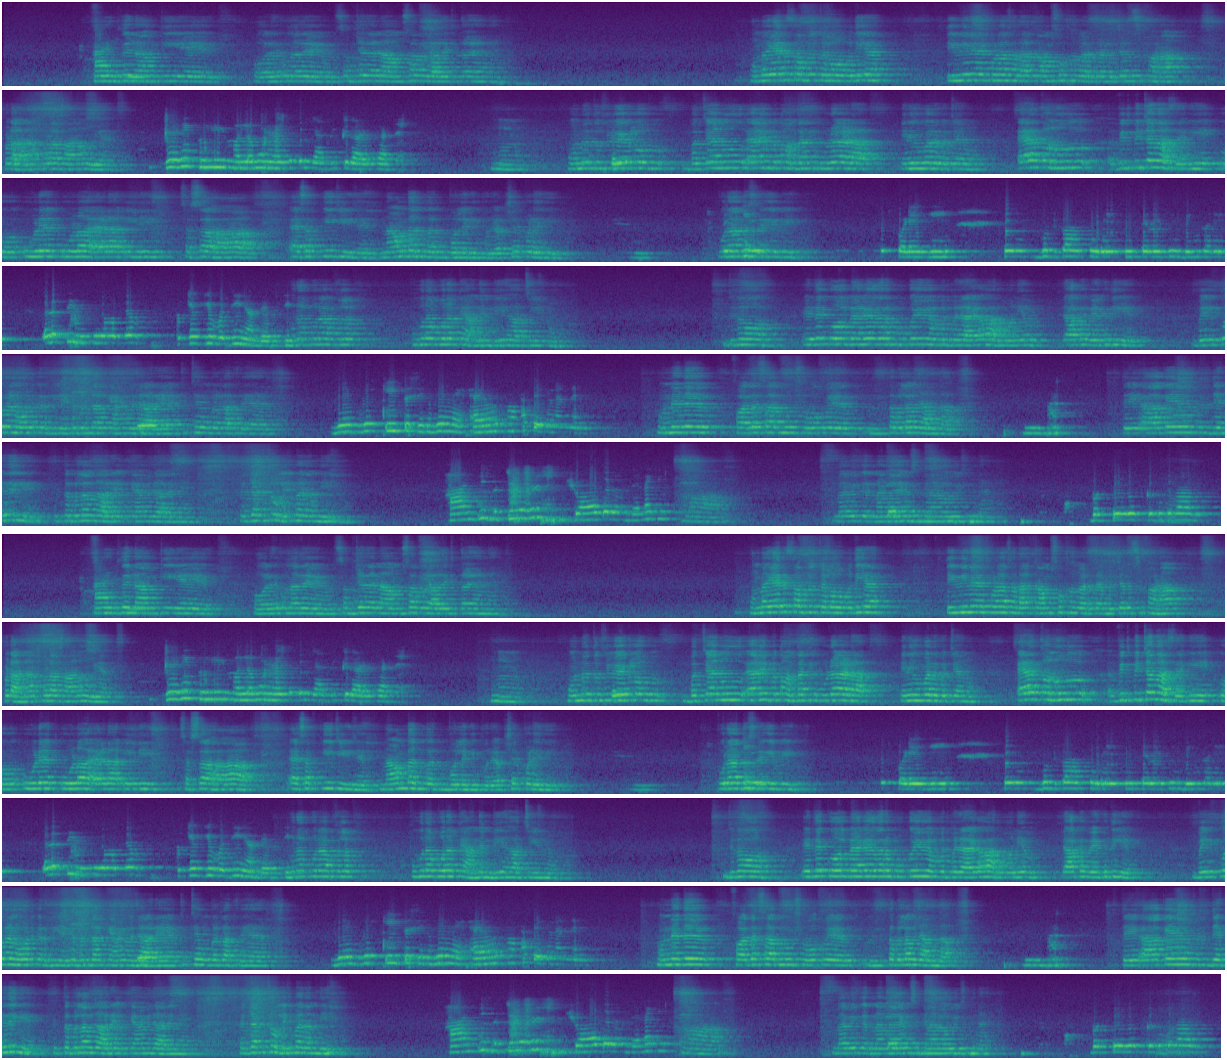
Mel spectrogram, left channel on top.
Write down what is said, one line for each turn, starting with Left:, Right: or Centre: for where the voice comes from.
Right: ਫਰੂਟ
Left: ਹਾਂਜੀ
Right: ਦੇ ਨਾਮ ਕੀ- ਤੇ ਹੋਰ ਉਹਨਾਂ ਦੇ, ਸਬਜ਼ਿਆਂ ਦੇ ਨਾਮ, ਸਭ ਯਾਦ ਕੀਤਾ ਹੋਇਆ ਓਨੇ
Left: <unintelligible>
Right: ਹੁਣ ਯਾਰ ਸਭ ਚਲੋ ਵਧੀਆ ਟੀ ਵੀ ਨੇ ਥੋੜ੍ਹਾ ਸਾਡਾ ਕੰਮ ਸੌਖਾ ਕਰਤਾ ਬੱਚਿਆਂ ਨੂੰ ਸਿਖਾਉਣਾ ਪੜ੍ਹਾਉਣਾ ਥੋੜ੍ਹਾ ਆਸਾਨ ਹੋ ਗਿਆ।
Left: ਫਰੇ ਤੁਸੀਂ ਮੱਲ ਮਨਿਆਜ ਪੰਜਾਬੀ ਚ ਗਾਏਗਾ।
Right: ਹਮ ਹੁਨ ਤੁਸੀ
Left: ਫਿਰ
Right: ਵੇਖ ਲਓ। ਬੱਚਿਆਂ ਨੂੰ ਇਹ ਨੀ ਪਤਾ ਹੁੰਦਾ ਕਿ ਉੜਾ ਆੜਾ ਇੰਨੀ ਉਮਰ ਦੇ ਬੱਚਿਆਂ ਨੂੰ ਇਹ ਤੁਹਾਨੂੰ ਵਿਦ ਪਿਕਚਰ ਦਸਦੇਗੀ ਕਿ ਉੜਾ ਐੜਾ ਈੜੀ। ਸ ਹ ਇਹ ਸਭ ਕੀ ਚੀਜ ਏ ਨਾਮ ਦ ਬੋਲੇਗੀ ਪੁਰੇ ਅਕਸ਼ਰ ਪੜੇਗੀ।
Left: <unintelligible>
Right: ਪੂਰਾ
Left: ਕਜ਼
Right: ਦੱਸੇਗੀ ਵੀ
Left: ਪੜੇਗੀ ਤੇ ਫੇਰ ਗੁਟਕਾ ਪੜੇਗੀ। ਪਹਿਲੇ ਰੀਡਿੰਗ ਕਰੇ ਮਤਲਬ ਧੀਰੇ ਧੀਰੇ ਅੱਗੇ ਅੱਗੇ ਵਧੀ ਜਾਂਦੇ ਬਚ
Right: ਪੂਰਾ ਪੂਰਾ ਮਤਲਬ ਪੂਰਾ ਪੂਰਾ ਧਿਆਨ ਦਿੰਦੀ ਏ ਹਰ ਚੀਜ਼ ਨੂੰ। ਜਦੋਂ ਇਹਦੇ ਕੋਲ ਬਹਿ ਗ ਅਗਰਰਾ ਕੋਈ ਵਜਾਏਗਾ ਹਾਰਮੋਨੀਅਮ ਤੇ ਆ ਕੇ ਵੇਖਦੀਏ। ਬਈ ਪੂਰਾ ਨੋਟ ਕਰਦੀ ਏ। ਕਿ ਬੰਦਾ ਕੈਵੇ ਵਜਾ
Left: ਤੇ
Right: ਰਿਹਾ ਹੈ ਕਿੱਥੇ ਉਂਗਲ ਰੱਖ ਰਿਹਾ ਹੈ।
Left: ਦੇਖ ਦੇਖ ਕੇ ਈ ਤੇ ਸਿੱਖਦੇ ਨੇ ਐਖ
Right: ਹੁਨ ਏਹਦੇ ਫਾਦਰ ਸਾਹਿਬ ਨੂੰ ਸ਼ੌਕ ਵੇ ਤਬਲਾ ਵਜਾਨ ਦਾ।
Left: ਹਮ।
Right: ਤੇ ਆ ਕੇ ਫਿਰ ਦੇਖ ਦੇਈਏ ਕਿ ਤਬਲਾ ਵਜਾਰੇ ਕੈਵੇਂ ਵਜਾ ਰਹੇ ਨੇ। ਫਿਰ ਜਾ ਕੇ ਝੋਲੀ ਚ ਬੈ ਜਾਂਦੀ ਏ।
Left: ਹਾਂਜੀ ਬੱਚੇ ਨੂੰ ਫਿਰ ਸ਼ੌਕ ਹੋ ਜਾਂਦੈ ਨਾ।
Right: ਹਾਂ ਮੈਂ ਵੀ ਕਰਨਾ ਮੈਂ
Left: <unintelligible>
Right: ਵੀ ਸਿੱਖਣਾ ਮੈਂ ਉਹ ਵੀ ਸਿੱਖਣਾ
Left: ਬੱਚੇ ਕਦੇ
Right: ਹੋਰ
Left: ਕਦਾਰ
